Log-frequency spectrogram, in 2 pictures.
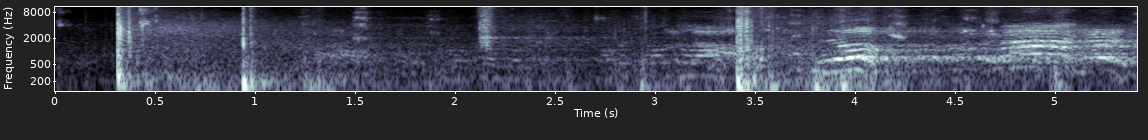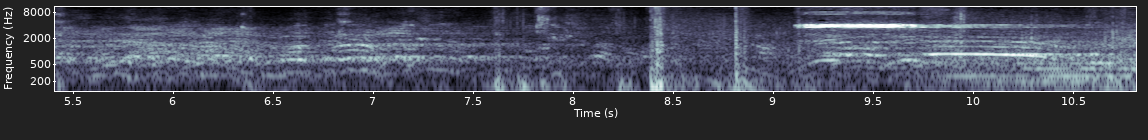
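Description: Volleyball struck hard several times in a rally (a jump serve, passes and an attack), each hit a sharp smack echoing in a large hall, with players' voices calling out in the middle. A referee's whistle blows a little after nine seconds.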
